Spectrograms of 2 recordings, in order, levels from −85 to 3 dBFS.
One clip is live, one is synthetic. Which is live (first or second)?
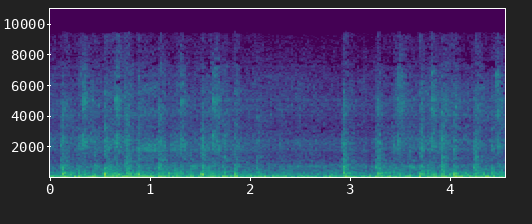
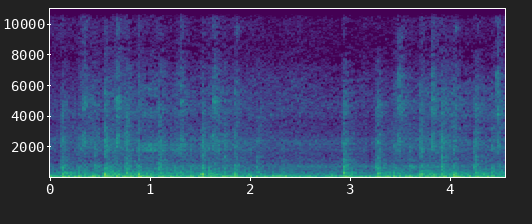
second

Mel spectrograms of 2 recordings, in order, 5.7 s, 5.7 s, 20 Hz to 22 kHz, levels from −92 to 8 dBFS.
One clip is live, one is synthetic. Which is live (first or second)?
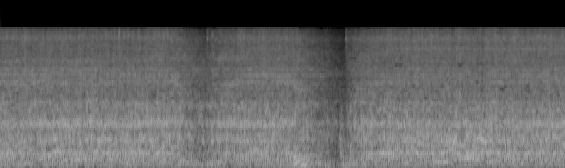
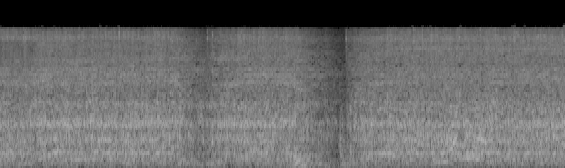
second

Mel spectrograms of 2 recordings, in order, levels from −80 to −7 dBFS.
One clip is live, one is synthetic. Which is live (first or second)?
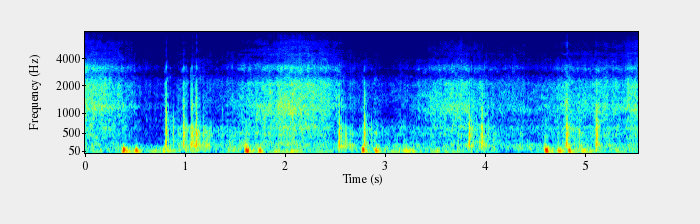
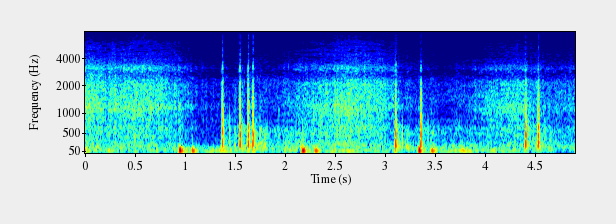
second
